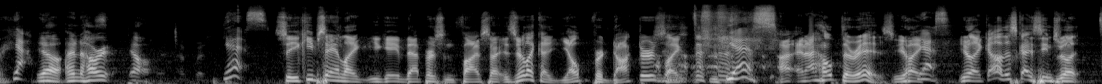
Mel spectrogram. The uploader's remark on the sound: Live from Comicpalooza! LIVE from Comicpalooza 2023.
